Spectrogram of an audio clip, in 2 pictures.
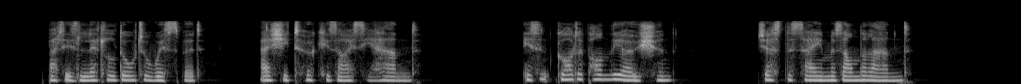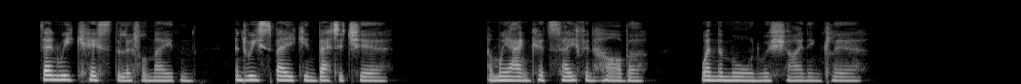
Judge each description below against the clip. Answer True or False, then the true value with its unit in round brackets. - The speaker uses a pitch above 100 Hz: True (190 Hz)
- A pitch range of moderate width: False (1.8 semitones)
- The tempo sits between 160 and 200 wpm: False (140 wpm)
